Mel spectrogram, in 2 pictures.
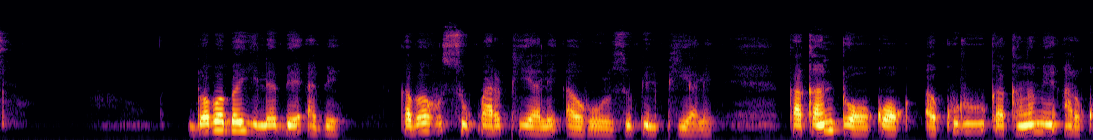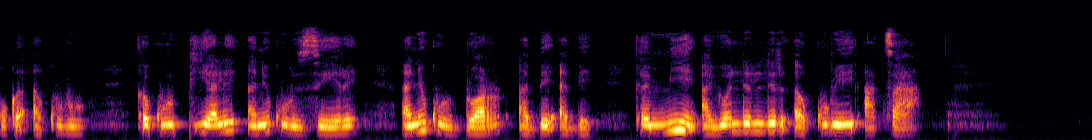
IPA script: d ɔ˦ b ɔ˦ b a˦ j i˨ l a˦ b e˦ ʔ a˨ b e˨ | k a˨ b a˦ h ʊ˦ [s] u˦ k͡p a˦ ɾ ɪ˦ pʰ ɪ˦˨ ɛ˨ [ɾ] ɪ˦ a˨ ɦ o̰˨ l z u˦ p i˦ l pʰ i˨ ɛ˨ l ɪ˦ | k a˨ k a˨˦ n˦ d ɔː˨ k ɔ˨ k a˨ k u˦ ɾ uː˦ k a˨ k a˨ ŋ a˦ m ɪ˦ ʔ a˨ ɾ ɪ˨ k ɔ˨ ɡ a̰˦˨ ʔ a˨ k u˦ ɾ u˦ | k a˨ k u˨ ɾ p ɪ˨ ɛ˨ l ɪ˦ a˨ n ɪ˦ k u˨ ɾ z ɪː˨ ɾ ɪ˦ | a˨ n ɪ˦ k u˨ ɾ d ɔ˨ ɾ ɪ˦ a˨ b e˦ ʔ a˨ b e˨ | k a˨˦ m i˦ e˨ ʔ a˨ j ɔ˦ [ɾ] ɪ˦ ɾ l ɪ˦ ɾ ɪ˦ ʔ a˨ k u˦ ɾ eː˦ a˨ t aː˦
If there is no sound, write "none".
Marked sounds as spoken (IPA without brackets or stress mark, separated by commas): s, l, l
